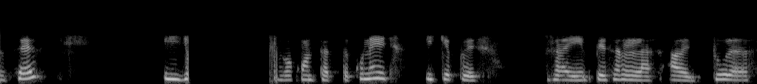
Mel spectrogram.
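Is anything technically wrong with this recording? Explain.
Yes, there are three problems.

Throughout, the speech sounds slightly rough and synthetic, dull with nothing above 4 kHz. That is G.729 codec damage: each 10 ms frame is rebuilt from a vocal tract filter, a pitch predictor and a few pulses, which fits an 8 kbit/s VoIP link.

From 1.86 to 2.77 s there is a pop, then near silence for about 0.86 s, a brief 47 ms burst of 50 Hz mains buzz, and a second pop as the sound returns. This is a cable pulled and plugged in: the live lead was removed, and hum leaked in while only the plug tip made contact.

From 5.58 to 5.77 s the speech smears into a fading, buzzy tone or coloured noise and stays weak for a moment afterwards. This is VoIP packet loss concealed by the speech codec. About 20 ms of audio went missing, which fits two lost frames. The decoder extrapolated from its last pitch and filter at falling gain, and because each frame builds on the previous one, recovery lagged behind the returning packets.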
